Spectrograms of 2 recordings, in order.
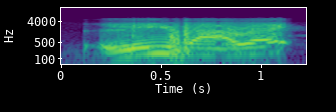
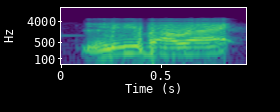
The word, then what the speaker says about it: levirate: Levirate. Levirate. Levirate. You're saying L-E-V like in Victor? L-E-V, yeah, like Levi, L-E-V-I.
